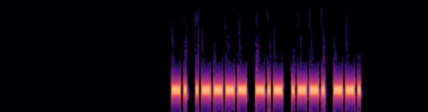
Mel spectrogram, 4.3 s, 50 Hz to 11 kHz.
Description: Morse code, heard as a keyed tone, about 40 wpm, 700 Hz. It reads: N1KPG
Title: USA Call Signs - 5 Characters - Repeated 2x - 40wpm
